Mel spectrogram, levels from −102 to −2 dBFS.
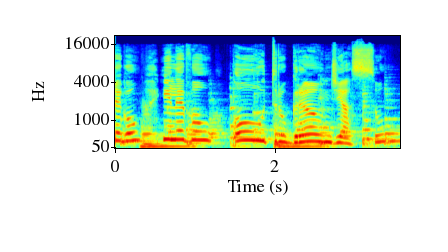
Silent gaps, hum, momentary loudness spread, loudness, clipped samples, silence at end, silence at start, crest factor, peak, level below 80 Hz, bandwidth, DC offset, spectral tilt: none; none; 7 LU; -16 LUFS; under 0.1%; 0 s; 0 s; 14 dB; -2 dBFS; -30 dBFS; 16.5 kHz; under 0.1%; -6 dB/octave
